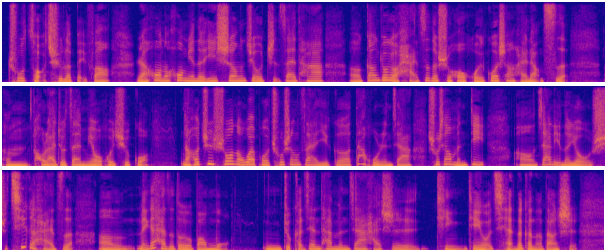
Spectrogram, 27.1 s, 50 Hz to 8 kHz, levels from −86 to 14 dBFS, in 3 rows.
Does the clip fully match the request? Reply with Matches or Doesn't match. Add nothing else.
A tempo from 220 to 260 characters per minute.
Matches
